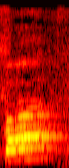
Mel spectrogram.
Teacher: The air is blocked behind lips and immediately released. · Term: plosive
